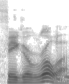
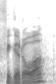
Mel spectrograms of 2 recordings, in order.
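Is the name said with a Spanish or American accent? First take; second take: American; Spanish. First: It is said with a plain American accent. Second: It is said with a Spanish-style accent.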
